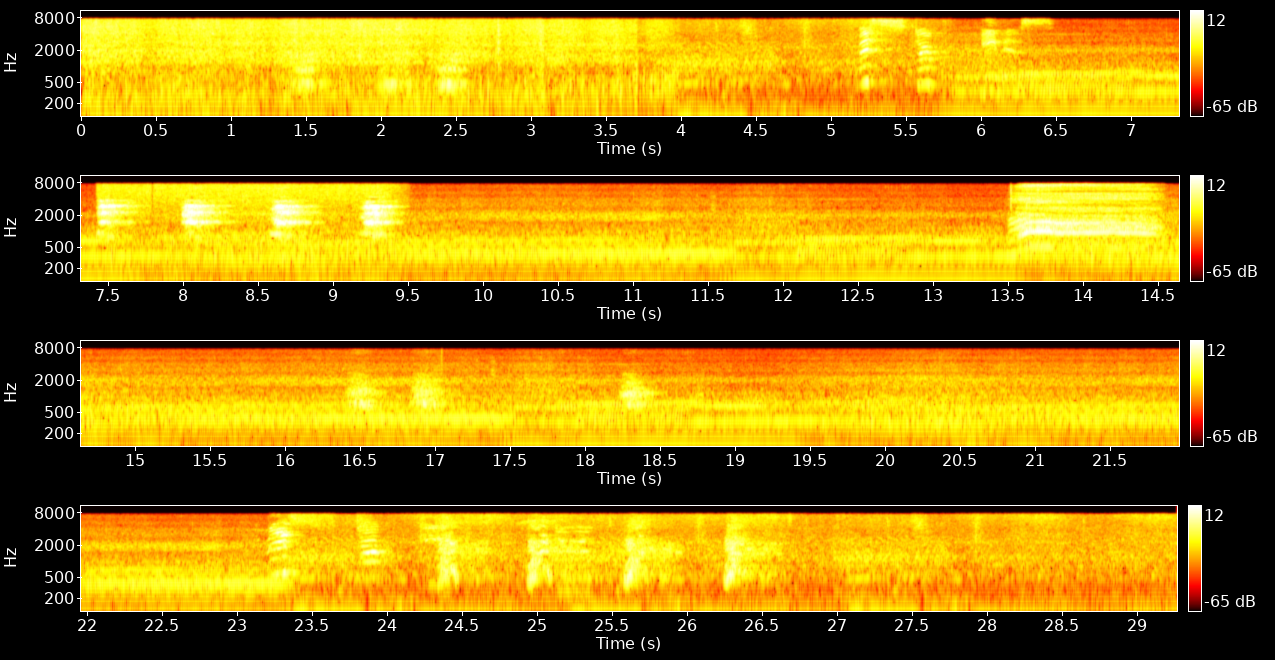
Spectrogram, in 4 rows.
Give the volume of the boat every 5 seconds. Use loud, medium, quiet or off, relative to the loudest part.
loud, loud, loud, loud, loud, medium.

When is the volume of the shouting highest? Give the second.
14 s.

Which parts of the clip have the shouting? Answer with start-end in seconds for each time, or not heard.
5.2-6.3, 13.5-14.6, 23.1-25.4.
